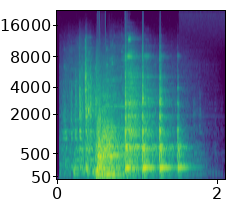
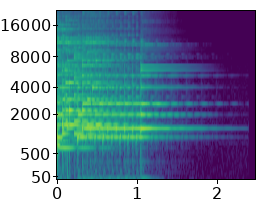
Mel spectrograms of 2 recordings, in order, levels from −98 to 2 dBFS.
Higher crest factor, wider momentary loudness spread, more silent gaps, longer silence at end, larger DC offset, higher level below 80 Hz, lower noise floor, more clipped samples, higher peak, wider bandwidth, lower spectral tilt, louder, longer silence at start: about the same, 14 dB vs 16 dB; second, 10 LU vs 14 LU; neither; second, 0.45 s vs 0.9 s; neither; first, -34 dBFS vs -66 dBFS; second, -40 dBFS vs -60 dBFS; neither; about the same, 0 dBFS vs -2 dBFS; second, 13.5 kHz vs over 20 kHz; first, -5 dB/octave vs 3.5 dB/octave; about the same, -15 LUFS vs -14 LUFS; about the same, 0.05 s vs 0 s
